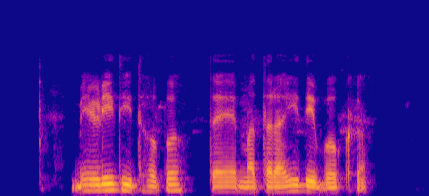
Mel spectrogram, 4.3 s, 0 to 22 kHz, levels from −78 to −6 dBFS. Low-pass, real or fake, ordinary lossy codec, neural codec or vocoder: 7.2 kHz; real; Opus, 24 kbps; none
